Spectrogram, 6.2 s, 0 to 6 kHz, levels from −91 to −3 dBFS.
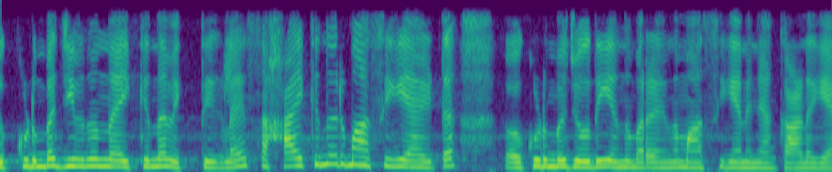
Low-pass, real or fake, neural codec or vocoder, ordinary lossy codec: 5.4 kHz; real; none; none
